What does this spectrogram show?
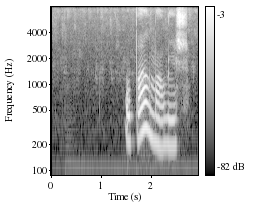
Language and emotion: Russian, sad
